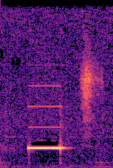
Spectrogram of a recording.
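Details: Single steady quarter-second electronic beep from a Baxter peritoneal dialysis machine after the Go button is pressed, confirming start before the initial drain; a normal operating tone.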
